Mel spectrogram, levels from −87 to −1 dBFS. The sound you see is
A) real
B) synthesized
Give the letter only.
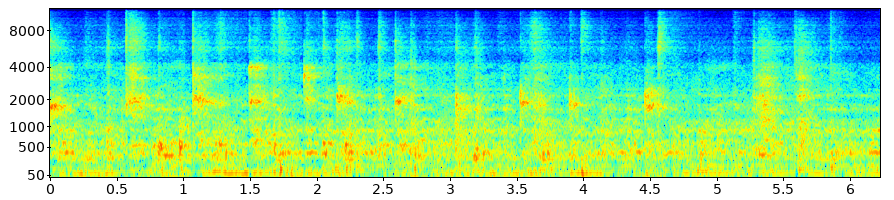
B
